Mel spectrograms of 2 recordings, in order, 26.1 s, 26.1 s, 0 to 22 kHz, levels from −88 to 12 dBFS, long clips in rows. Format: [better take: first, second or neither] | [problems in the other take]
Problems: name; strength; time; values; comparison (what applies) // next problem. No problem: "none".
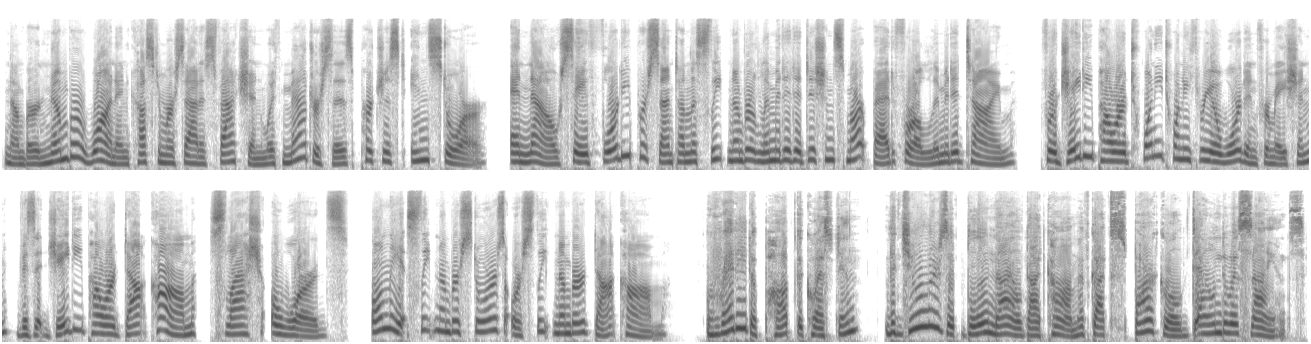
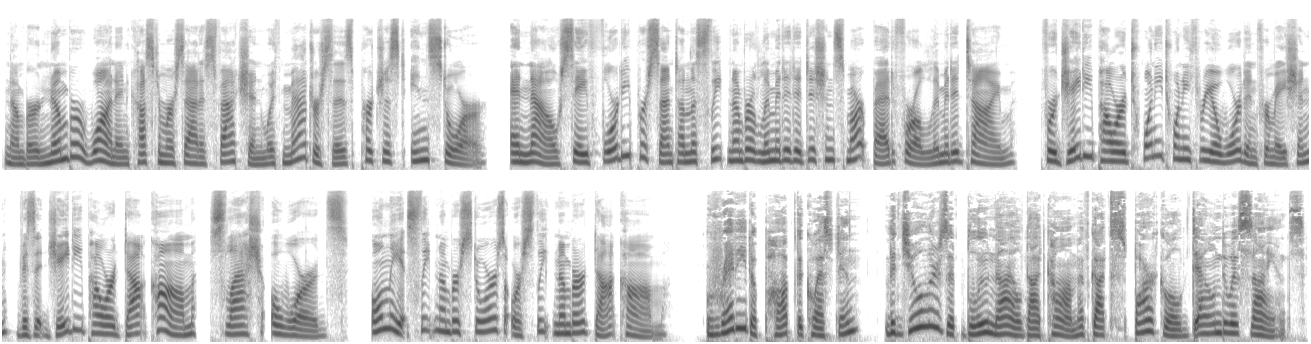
second | distortion; slight; 10% of the sound clipped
